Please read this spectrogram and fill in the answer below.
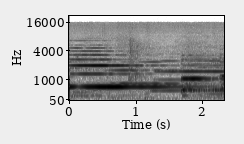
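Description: Instrumental music: a note held for over a second, then a new chord sounding near the end.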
